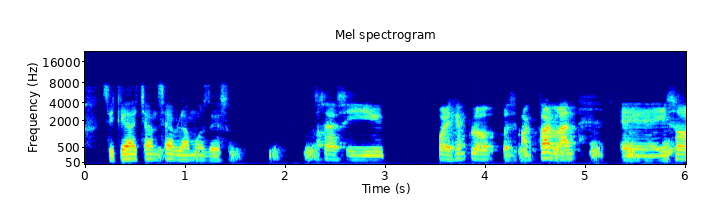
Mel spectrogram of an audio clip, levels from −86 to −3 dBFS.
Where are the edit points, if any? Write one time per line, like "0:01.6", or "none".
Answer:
0:02.3
0:04.3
